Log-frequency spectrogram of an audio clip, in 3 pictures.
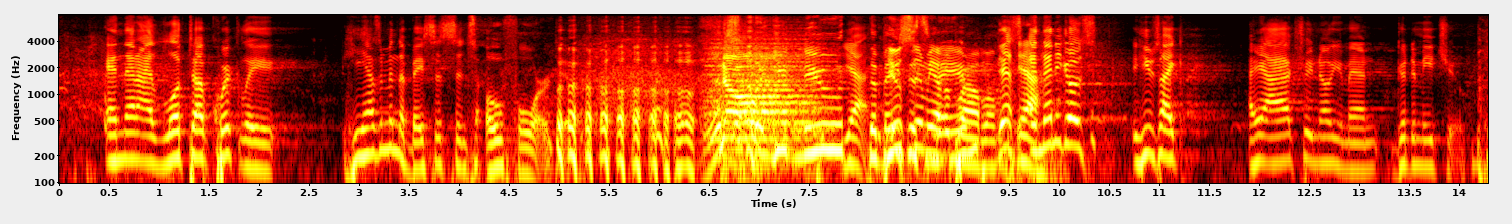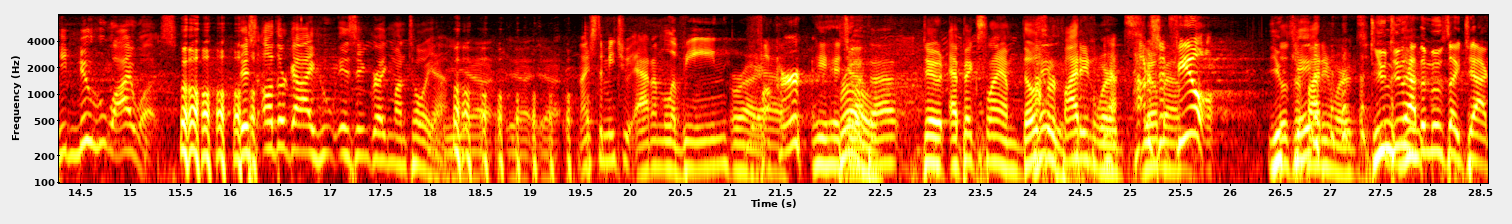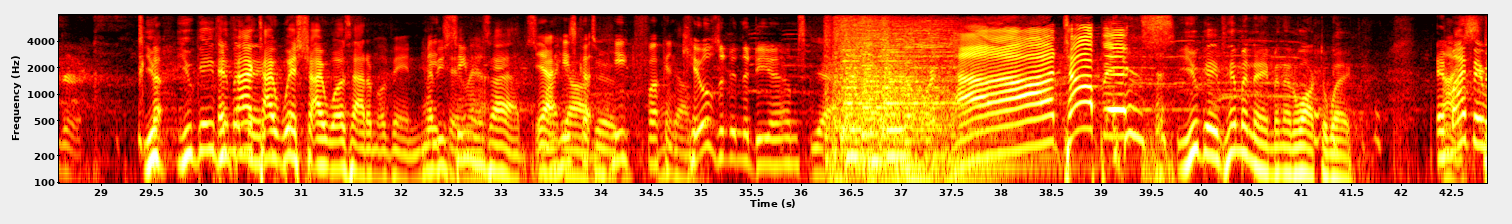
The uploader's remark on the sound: Live from Houston!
